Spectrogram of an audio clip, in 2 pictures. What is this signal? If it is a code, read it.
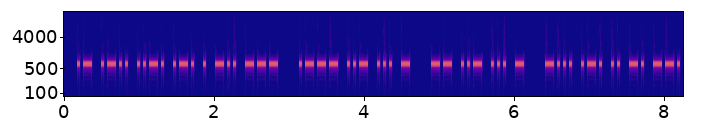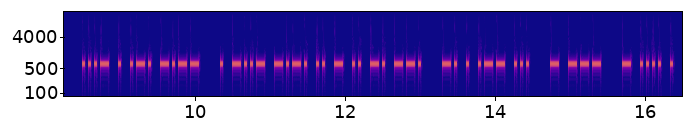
Morse code, heard as a keyed tone, about 32 wpm, 700 Hz. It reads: ALFREDO JUST MUST BRING VERY EXCITING NEWS TO THE
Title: Pangram Challenge v2 - 30wpm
